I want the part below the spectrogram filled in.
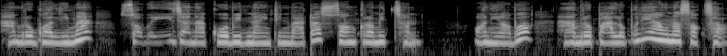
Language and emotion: Nepali, fearful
